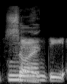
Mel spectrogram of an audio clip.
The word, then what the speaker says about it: Mandy: Mandy. M-A-N-D-Y.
